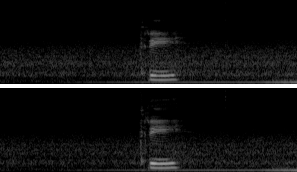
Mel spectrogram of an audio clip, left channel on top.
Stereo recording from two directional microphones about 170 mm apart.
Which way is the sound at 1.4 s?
65° right (ahead or behind).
